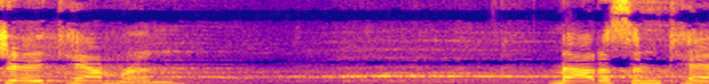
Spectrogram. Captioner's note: crowd cheering and applauding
